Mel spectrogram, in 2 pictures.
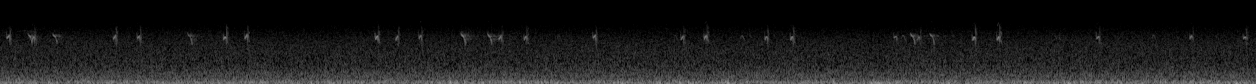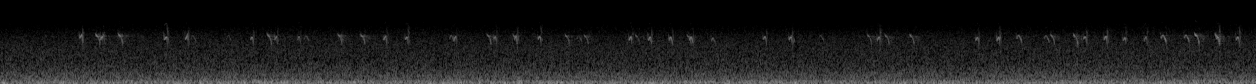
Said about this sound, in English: These are wild birds. Starting to kick off. Yeah. Okay, this is one of the wild birds calling from that tall fir tree by itself.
